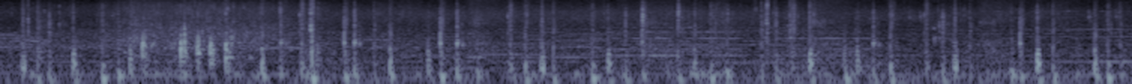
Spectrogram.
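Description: Horse hooves clip-clopping at a fast gallop in a medieval video game, a steady rapid rhythm of close, moderately loud hoofbeats running through the whole stretch, with a faint whinny early on.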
